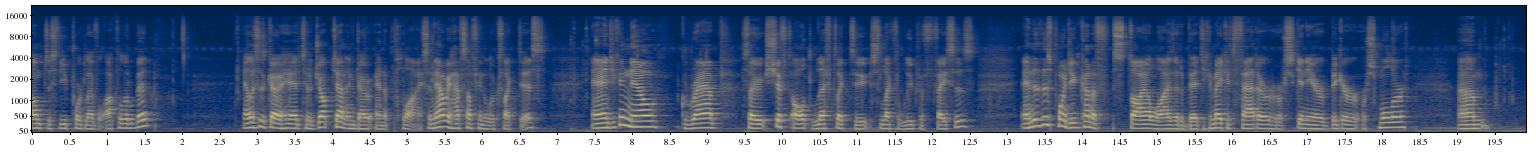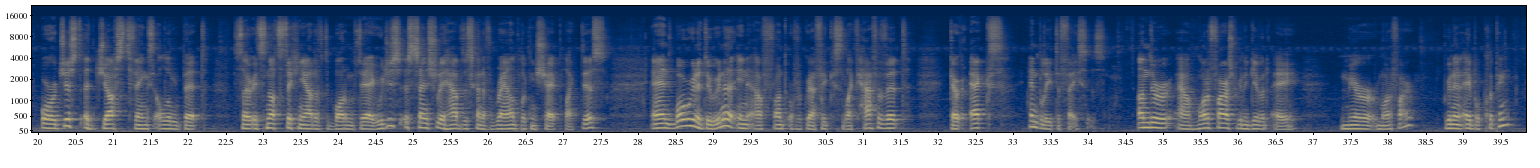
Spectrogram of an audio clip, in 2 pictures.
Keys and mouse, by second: 1.0-7.7 drag, 5.3 Tab, 7.2 alt+a, 7.7-10.5 alt+shift+middle drag, 10.5 alt+shift+click, 10.6-12.7 alt+shift+middle drag, 12.7 click, 12.8-28.9 middle drag, 13.2 s, 18.0 alt+a, 21.6 g, 26.2 KP_1, 27.7 z, 28.9-39.3 drag, 32.3 x, 39.3-39.8 middle drag.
